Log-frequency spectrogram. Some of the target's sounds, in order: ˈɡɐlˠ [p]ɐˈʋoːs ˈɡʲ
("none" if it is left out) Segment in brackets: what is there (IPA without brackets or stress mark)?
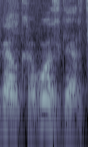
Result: k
